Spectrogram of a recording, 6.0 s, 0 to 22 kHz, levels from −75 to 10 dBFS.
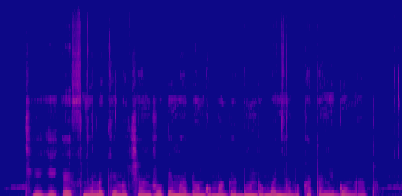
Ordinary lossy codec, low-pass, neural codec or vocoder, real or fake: none; none; none; real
